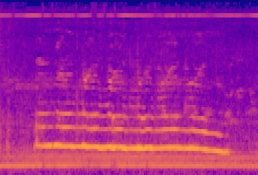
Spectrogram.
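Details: Domestic cat indoors, making a weird noise after seeing a new cat in the house: one long, steady, moaning tone lasting about three seconds that sags slightly in pitch at the end, over a constant low electrical hum.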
